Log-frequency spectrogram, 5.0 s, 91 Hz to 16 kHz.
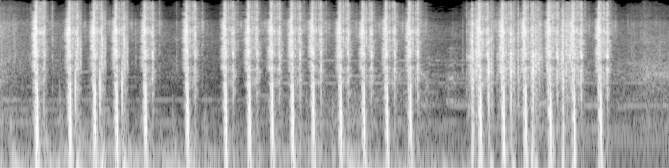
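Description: Airsoft gas blowback pistol (Tokyo Marui Hi-Capa 4.3) fired in a long rapid string of sharp shots, about five or six a second. A short pause comes about three seconds in, then another quick burst that stops about half a second before the end.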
